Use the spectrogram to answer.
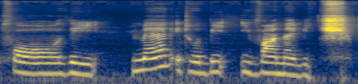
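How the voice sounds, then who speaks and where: A woman's voice: on the low side, takes it slowly, pushed and bright. A woman with a Russian accent, a native Russian speaker, teaching a beginner lesson, patiently repeating phrases and explaining them step by step. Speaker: language teacher. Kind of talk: screen-recorded app walkthrough lesson.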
